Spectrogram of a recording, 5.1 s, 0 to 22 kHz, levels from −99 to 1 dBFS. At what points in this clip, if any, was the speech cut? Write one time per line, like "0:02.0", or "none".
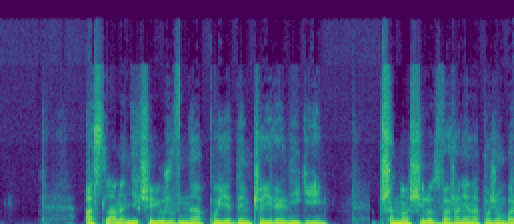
0:01.4
0:01.8
0:03.7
